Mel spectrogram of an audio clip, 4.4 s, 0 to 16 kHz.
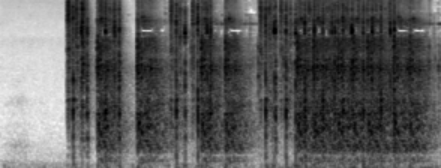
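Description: AR-15 trigger pulled in rapid dry fire with a Mantis Blackbeard auto-reset unit in place of the bolt carrier: a fast run of mechanical clicks as the trigger breaks and the unit resets it after each pull, starting about half a second in.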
